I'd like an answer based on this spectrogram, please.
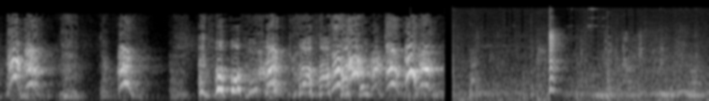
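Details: Small pet dog, a Yorkshire Terrier, letting out a few single barks followed by a rapid tumbling string of high yips, which stop abruptly and give way to low background noise and scattered clatter.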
